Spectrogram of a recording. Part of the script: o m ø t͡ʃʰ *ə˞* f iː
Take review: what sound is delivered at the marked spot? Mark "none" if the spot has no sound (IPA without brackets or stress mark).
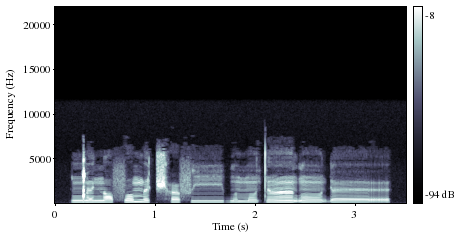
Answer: ə˞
